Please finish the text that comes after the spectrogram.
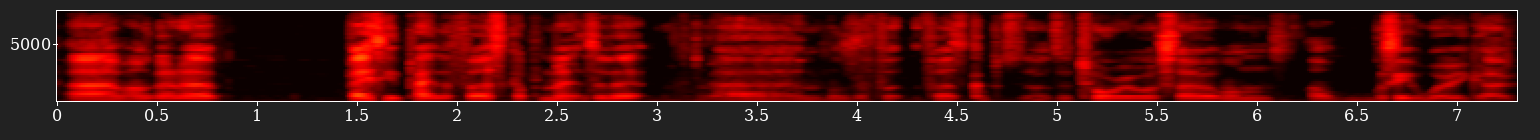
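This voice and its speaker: A young man, chatting casually and hesitantly about a racing game he is playing, his voice croaky. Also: lowish voice, brisk, a little hiss or hum. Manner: rambling, hesitant, with many ums. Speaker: gaming YouTuber. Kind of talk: casual gameplay commentary.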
